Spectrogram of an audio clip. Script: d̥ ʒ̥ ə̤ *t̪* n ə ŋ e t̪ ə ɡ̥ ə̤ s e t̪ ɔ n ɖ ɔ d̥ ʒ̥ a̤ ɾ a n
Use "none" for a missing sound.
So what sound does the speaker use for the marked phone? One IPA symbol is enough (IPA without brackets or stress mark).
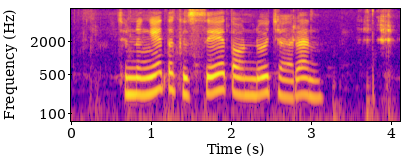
none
